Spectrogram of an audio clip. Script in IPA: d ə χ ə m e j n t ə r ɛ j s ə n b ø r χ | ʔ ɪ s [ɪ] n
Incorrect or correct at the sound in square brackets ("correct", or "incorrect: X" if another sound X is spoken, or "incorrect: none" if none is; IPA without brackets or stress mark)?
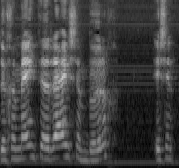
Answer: correct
